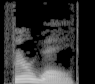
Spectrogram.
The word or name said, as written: Faerwald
